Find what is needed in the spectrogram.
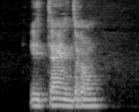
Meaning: first-person plural future of éteindre
- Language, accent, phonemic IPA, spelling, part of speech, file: French, Canada, /e.tɛ̃.dʁɔ̃/, éteindrons, verb, LL-Q150 (fra)-éteindrons.wav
